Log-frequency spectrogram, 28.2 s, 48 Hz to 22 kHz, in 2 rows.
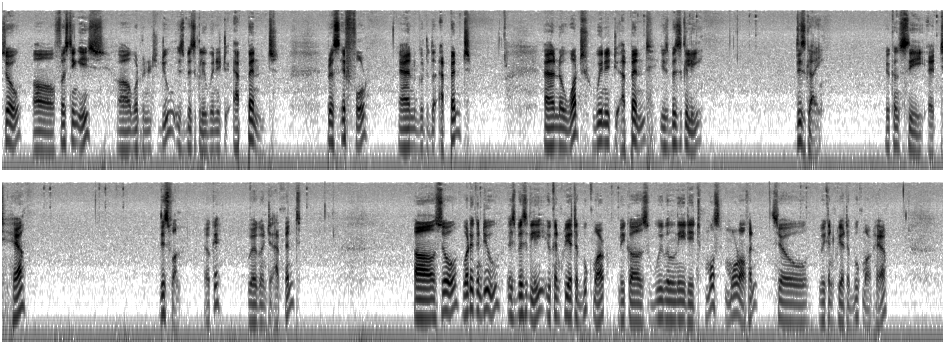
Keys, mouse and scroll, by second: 2.3 middle click, 5.2 F4, 6.9 click, 9.5 click, 10.3 click, 11.2 click, 13.5 click, 14.7 click, 15.6 click, 17.8-18.9 drag, 21.2 click, 23.3 click, 26.1 click.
